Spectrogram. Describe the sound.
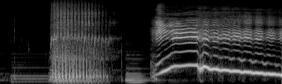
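A child's voice imitates a horse: first a rough, breathy snort lasting under a second, then a loud, high whinny that rises, wavers and slowly slides downward in pitch.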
